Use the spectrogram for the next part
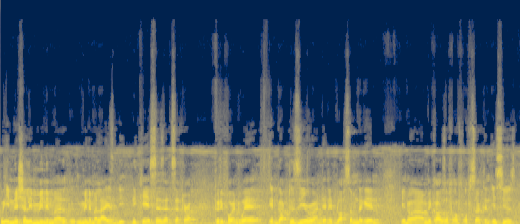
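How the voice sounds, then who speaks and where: A young man from Saint Vincent and the Grenadines, speaking in a panel discussion, has a slightly high voice with a steady tone at normal speed and few pauses. His delivery is thoughtful yet hesitant and full of restarts. The room is echoey, with background noise.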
